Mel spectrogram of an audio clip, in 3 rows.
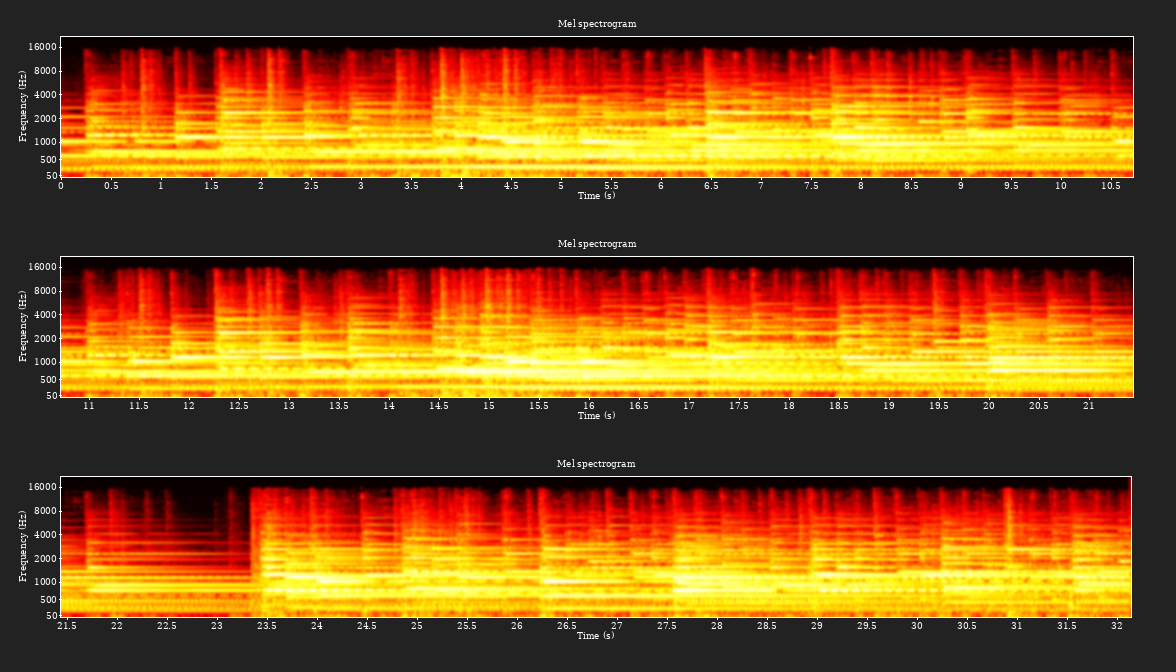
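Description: Carillon bells played from the baton keyboard: a fast passage of many struck notes that overlap and ring on. About 21 seconds in the notes thin out and fade for a couple of seconds, then a loud new phrase starts about 23 seconds in.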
